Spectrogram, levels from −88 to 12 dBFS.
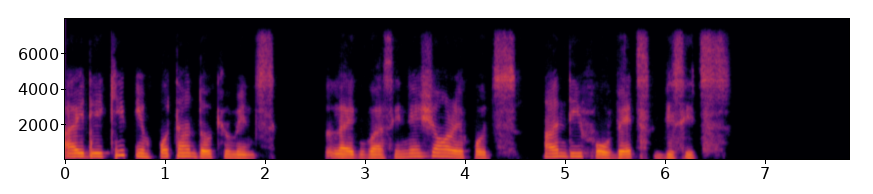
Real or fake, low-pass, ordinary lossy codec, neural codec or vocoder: fake; 7.2 kHz; none; codec, 16 kHz, 8 kbps, FreqCodec, smaller model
